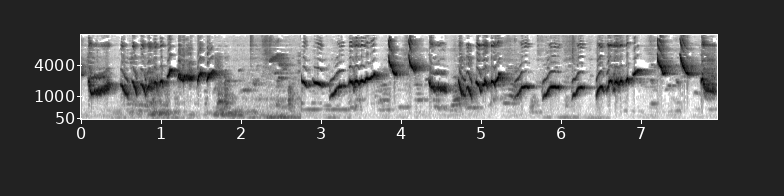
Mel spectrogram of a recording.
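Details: White-rumped shama (murai batu) song used to provoke a rival, a lively rapid-fire 'tembakan' style: varied clear whistled phrases, rising and falling, delivered in quick bursts with brief pauses and some sharp high notes.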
